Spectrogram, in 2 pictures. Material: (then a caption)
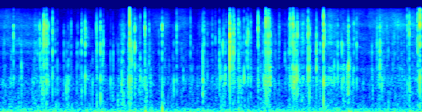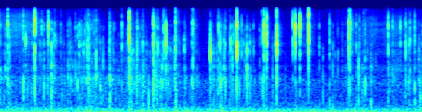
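Plastic. An empty, thin clear polyethylene bag is held up and gently crinkled with the fingertips. The result is a steady, quiet stream of dense, bright crackles and sharp little snaps with almost no low end, each one dying away instantly, with occasional louder pops throughout.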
